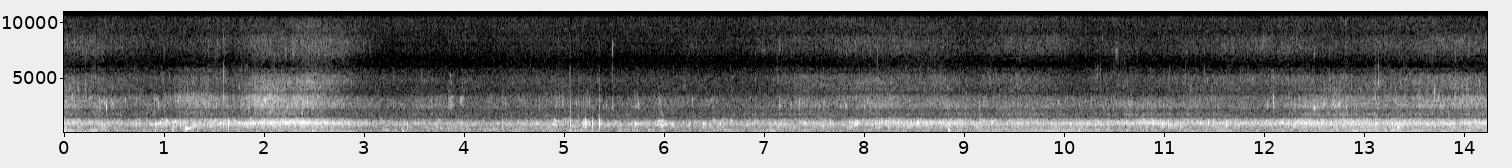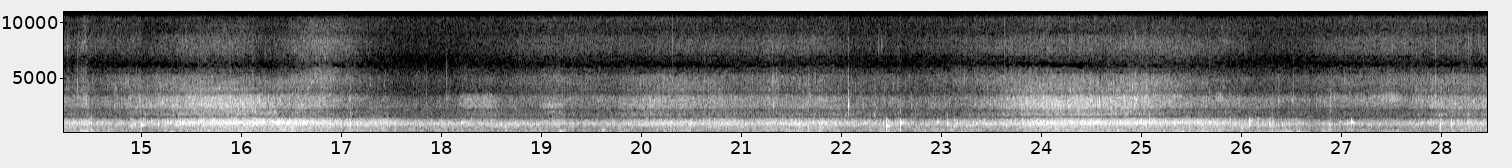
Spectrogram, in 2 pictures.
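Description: Shallow sea heard underwater over a pebble bottom: a steady wash of moving water with many small clicks. It swells louder three times as waves pass over.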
